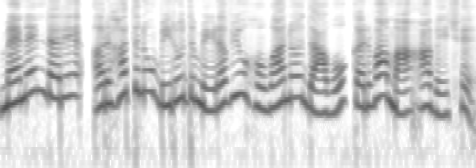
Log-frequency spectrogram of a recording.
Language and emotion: Gujarati, neutral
